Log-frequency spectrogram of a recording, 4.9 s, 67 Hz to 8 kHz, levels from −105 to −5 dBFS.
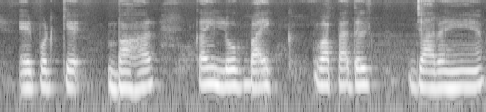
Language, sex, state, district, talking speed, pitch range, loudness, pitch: Hindi, female, Bihar, Gaya, 135 wpm, 195-215 Hz, -16 LUFS, 205 Hz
